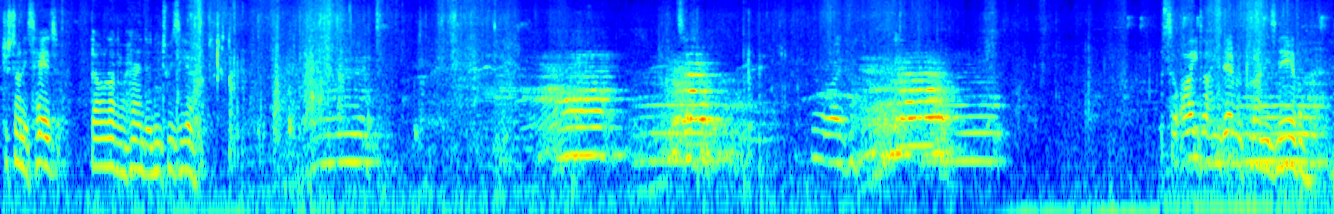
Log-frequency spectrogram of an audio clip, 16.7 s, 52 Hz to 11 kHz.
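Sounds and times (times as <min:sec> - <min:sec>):
speech: 0:00.0 - 0:02.7, 0:04.2 - 0:04.8, 0:14.8 - 0:16.6
faint barn noise: 0:00.0 - 0:16.6
cow mooing near newborn female Limousin calf in a pen: 0:06.5 - 0:09.7, 0:10.5 - 0:12.5, 0:15.3 - 0:16.6.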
